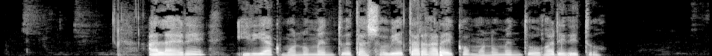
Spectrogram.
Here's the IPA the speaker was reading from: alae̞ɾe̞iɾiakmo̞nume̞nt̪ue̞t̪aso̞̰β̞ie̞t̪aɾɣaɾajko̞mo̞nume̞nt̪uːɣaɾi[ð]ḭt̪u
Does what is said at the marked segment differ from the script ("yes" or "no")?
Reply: no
